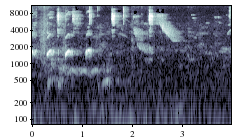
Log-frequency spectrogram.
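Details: Elf owl singing in winter: a few short, yelping notes in a quick series, each with a bright, slightly nasal edge, mixed with other high chirps and a downward-sliding whistle nearby.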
